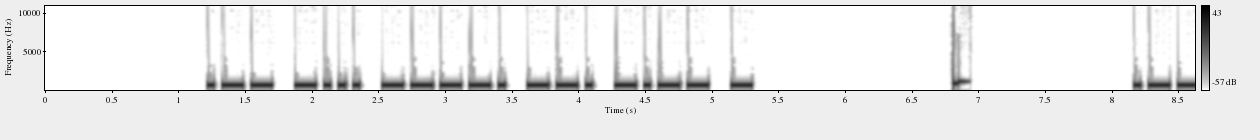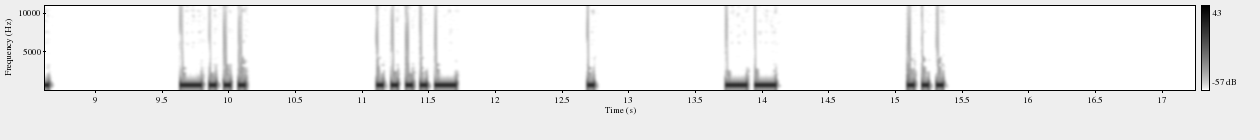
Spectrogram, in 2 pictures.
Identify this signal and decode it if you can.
Morse code, heard as a keyed tone, about 22 wpm, spaced as for 11 wpm, 700 Hz. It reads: WB9GYT WB4EMS
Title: USA Call Signs - 6x Character Spacing - 22wpm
